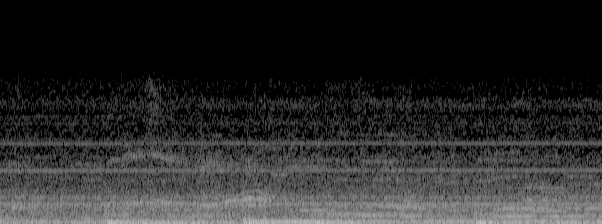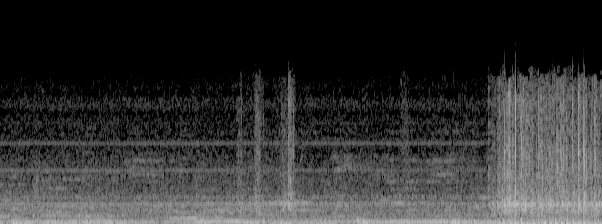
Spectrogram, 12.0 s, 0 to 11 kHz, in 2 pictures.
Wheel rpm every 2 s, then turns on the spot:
0, 0, 0, 0, 0, 20.
10-12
